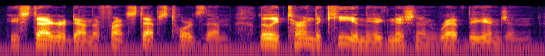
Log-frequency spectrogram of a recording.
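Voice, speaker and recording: Male story reader, mid-pitched, sharp and intense delivery, dry sound, dramatic fiction narration. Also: moderate pace, no room sound.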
